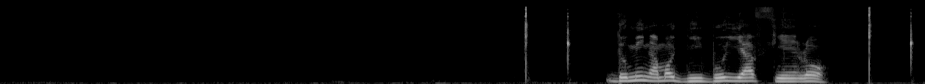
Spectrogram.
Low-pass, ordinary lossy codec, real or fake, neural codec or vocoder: 14.4 kHz; Opus, 16 kbps; real; none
